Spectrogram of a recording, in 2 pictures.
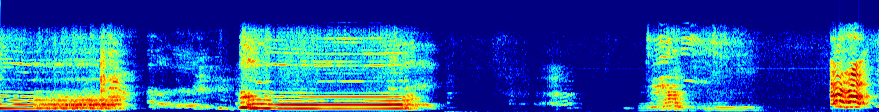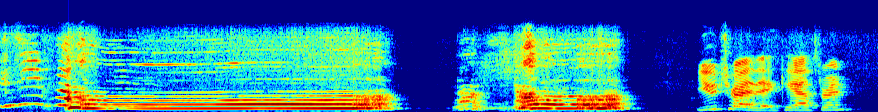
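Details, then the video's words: Redbone Coonhound howling while entertaining children indoors: repeated long, level, harmonic-rich howls of one to two seconds, one held over two seconds, between short yips and children's voices. "Howling Fun"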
